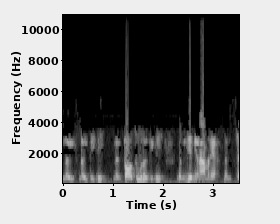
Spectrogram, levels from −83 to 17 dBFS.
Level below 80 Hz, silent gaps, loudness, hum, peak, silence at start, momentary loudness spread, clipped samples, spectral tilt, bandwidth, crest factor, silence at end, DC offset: -58 dBFS; none; -15 LUFS; none; 0 dBFS; 0 s; 14 LU; 0.2%; -4.5 dB/octave; 9.6 kHz; 16 dB; 0 s; under 0.1%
